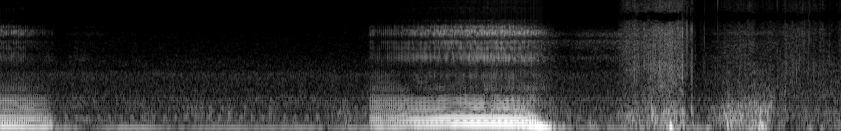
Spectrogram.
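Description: A loud, low, rattling snore on the in-breath, followed by a noisy out-breath, with steady room hum behind it.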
